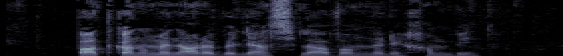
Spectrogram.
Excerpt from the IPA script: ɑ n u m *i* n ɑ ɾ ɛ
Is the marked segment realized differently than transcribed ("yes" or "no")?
yes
